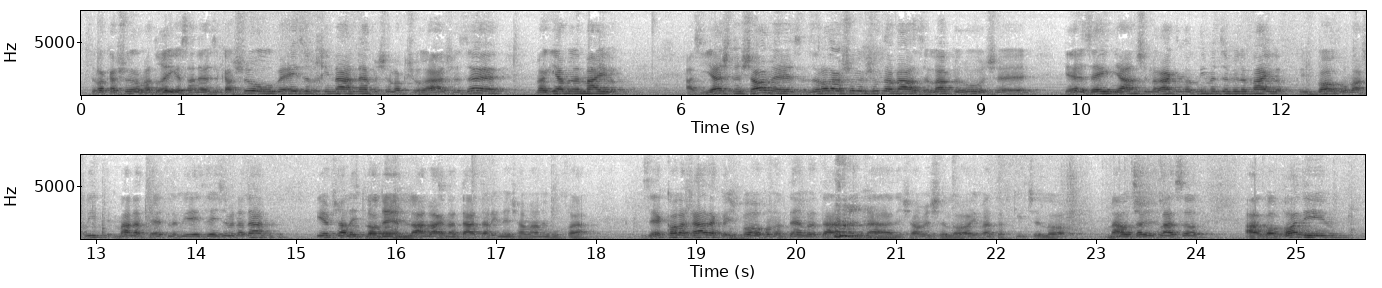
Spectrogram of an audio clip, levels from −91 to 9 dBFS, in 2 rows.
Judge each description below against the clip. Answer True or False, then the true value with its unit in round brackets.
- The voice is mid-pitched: True (165 Hz)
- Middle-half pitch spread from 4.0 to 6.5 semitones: True (4.5 semitones)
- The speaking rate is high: True (155 wpm)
